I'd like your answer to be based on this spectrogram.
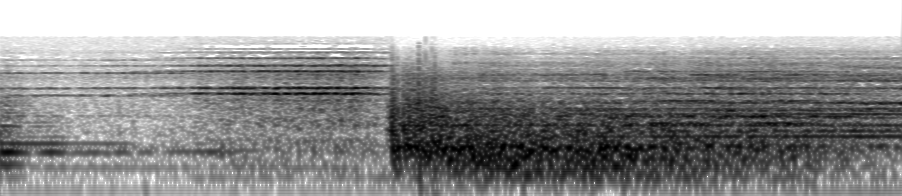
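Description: Atomic artillery gun fired at the Nevada test site, a sudden heavy blast about halfway through followed by a long roaring rumble, on old narrow-band film sound.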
